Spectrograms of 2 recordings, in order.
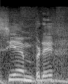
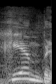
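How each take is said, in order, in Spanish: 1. El primer sonido es una s silbante y clara. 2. El primer sonido es parecido a una h aspirada. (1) "en lugar de siempre" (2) "La S inicial en este caso pronunciada como una J"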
